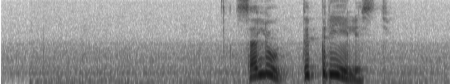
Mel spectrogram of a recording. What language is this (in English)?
Russian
